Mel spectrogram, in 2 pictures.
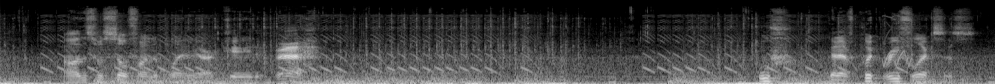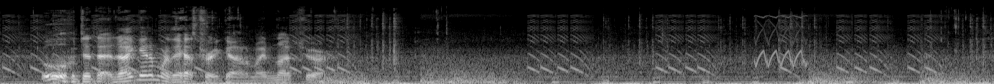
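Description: Retro arcade laser shots fire in quick bursts.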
